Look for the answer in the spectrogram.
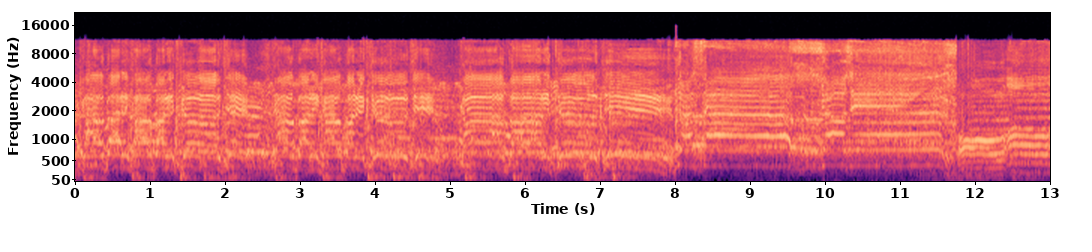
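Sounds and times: drum beat: 0.0 - 7.9
crowd chanting in unison: 0.0 - 11.8.

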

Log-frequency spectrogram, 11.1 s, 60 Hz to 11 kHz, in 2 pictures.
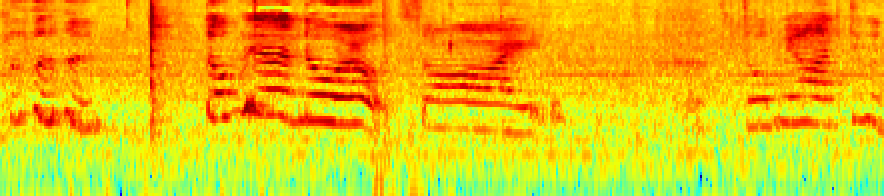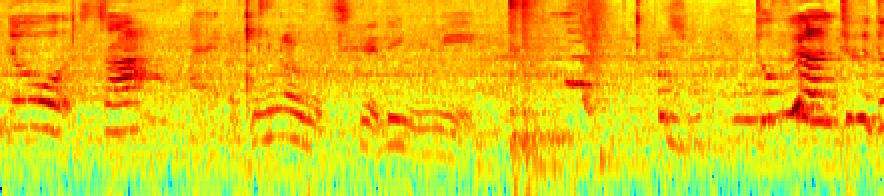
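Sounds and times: young child's voice: 1.3 - 3.6, 4.6 - 8.5, 10.2 - 11.0.

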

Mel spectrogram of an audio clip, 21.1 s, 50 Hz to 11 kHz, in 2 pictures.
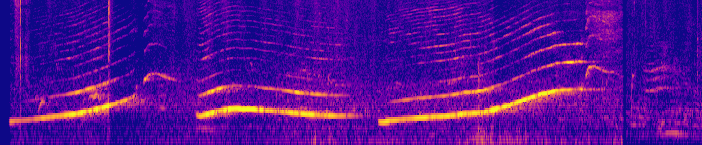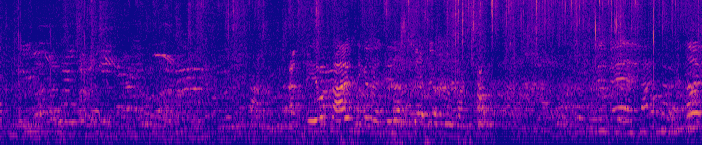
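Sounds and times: gibbon whooping song: 0.5 - 9.3.

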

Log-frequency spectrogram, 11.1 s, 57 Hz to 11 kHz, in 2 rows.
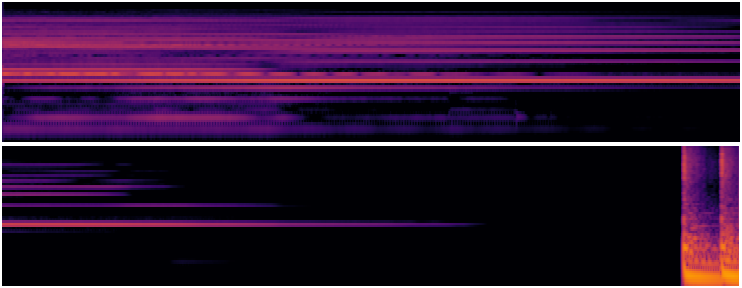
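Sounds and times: electric guitar chord ringing: 0.0 - 8.2.

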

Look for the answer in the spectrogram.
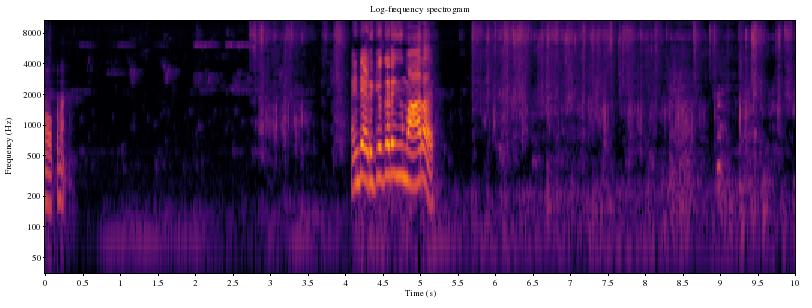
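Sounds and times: paws scuffing on gravel: 2.7 - 4.1, 5.6 - 10.0
dog sniffing: 5.7 - 10.0.

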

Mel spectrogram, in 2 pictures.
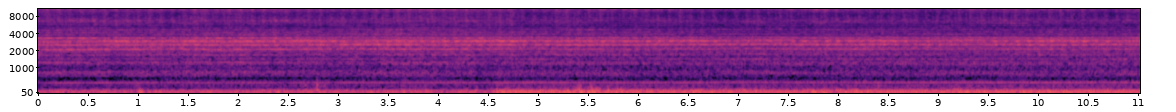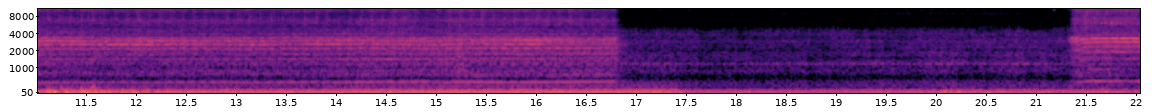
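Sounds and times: steady whine: 0.0 - 17.9
diesel engine running: 0.0 - 22.0.

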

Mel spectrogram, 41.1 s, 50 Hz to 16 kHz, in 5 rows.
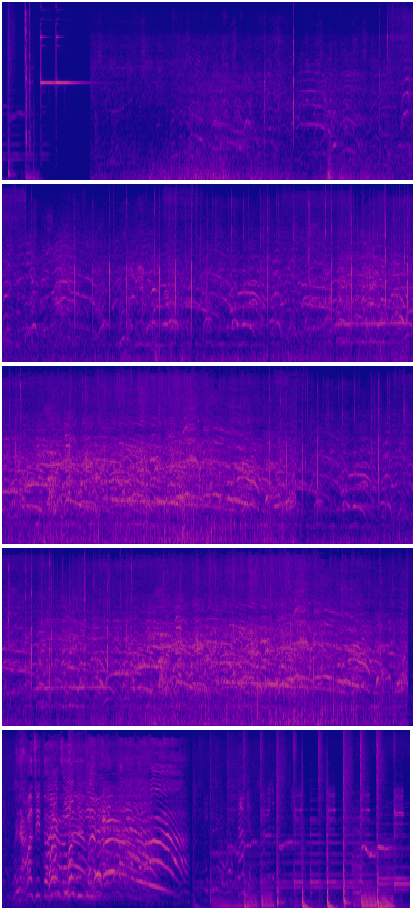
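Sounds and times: crowd shouting and cheering: 3.1 - 38.9.

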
